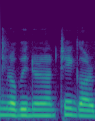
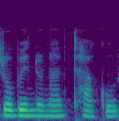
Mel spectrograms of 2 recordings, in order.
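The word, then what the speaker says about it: Rabindranath Tagore: to be honest um I know English people could not pronounce his name and decided to call him robind tar but his name is robind donad takur he is a pride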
